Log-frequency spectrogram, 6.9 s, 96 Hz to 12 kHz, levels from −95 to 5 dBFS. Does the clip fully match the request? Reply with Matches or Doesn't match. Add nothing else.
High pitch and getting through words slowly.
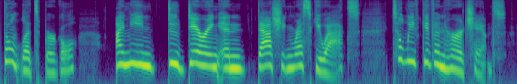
Matches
